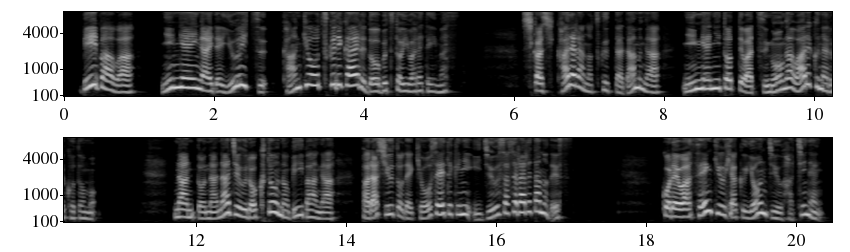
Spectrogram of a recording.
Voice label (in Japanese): ナレーション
